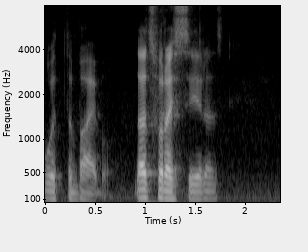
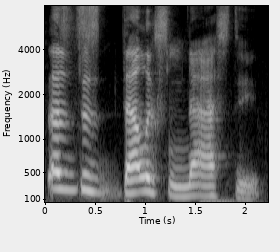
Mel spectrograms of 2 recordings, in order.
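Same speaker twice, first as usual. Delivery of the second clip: high, loud, slow disgust; grossed out; 9 semitones higher, 5 dB louder, slower than usual. Real, not acted. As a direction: drag out the disgust. Mocking friend's pizza.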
